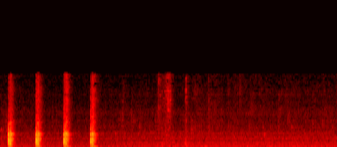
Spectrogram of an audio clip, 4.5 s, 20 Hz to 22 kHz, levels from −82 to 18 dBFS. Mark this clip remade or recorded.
recorded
